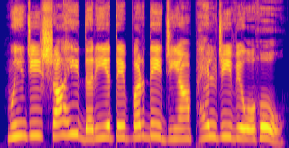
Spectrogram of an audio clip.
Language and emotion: Sindhi, neutral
